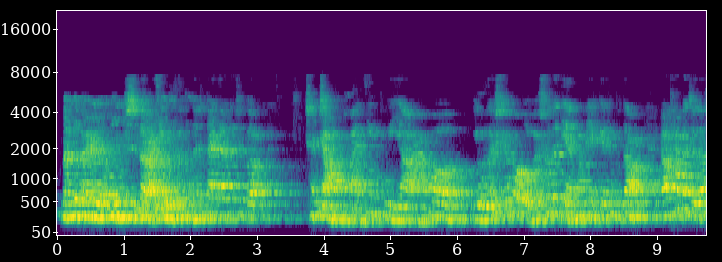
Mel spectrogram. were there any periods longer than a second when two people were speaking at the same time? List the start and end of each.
0.7-2.1

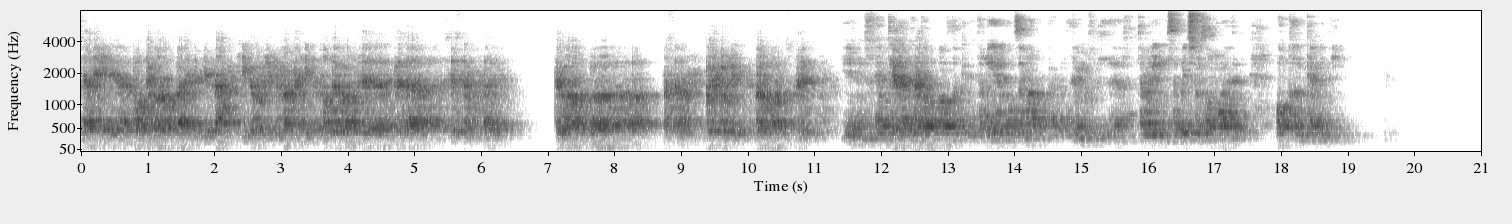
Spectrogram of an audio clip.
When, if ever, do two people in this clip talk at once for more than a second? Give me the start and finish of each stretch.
none

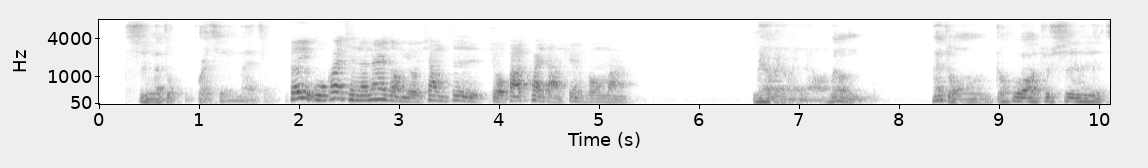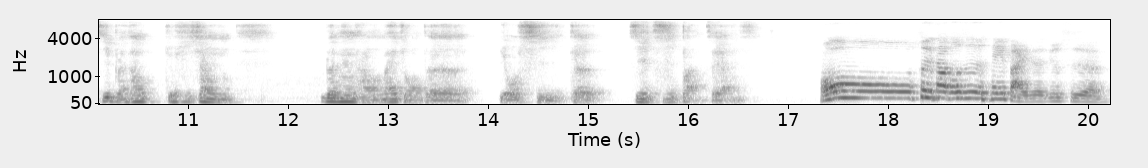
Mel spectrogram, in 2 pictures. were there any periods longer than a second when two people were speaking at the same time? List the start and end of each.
none

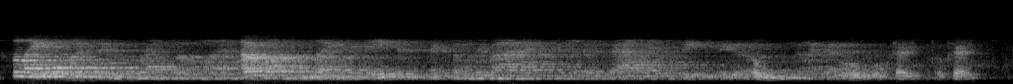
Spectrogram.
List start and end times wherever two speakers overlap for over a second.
none

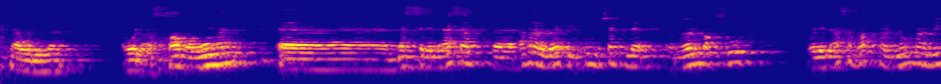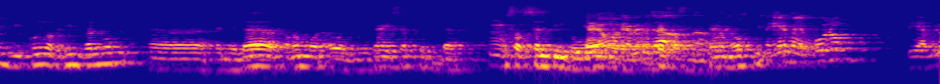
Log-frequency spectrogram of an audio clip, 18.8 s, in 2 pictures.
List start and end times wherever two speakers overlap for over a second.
15.2-17.0

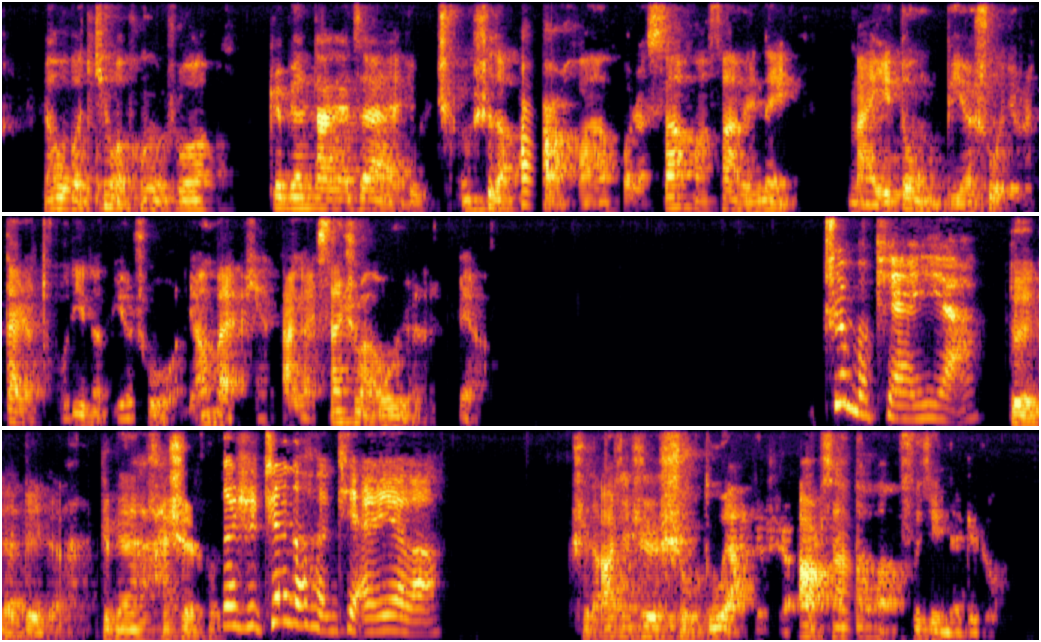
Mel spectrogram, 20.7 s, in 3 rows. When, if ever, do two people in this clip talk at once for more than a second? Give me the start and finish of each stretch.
none

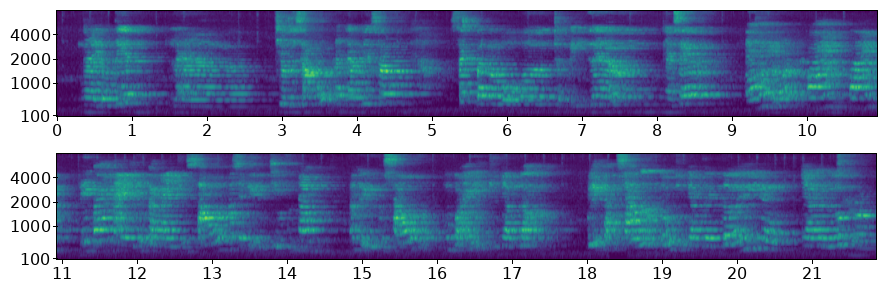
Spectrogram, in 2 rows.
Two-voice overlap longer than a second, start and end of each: none

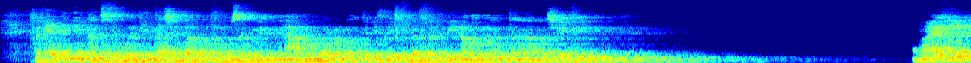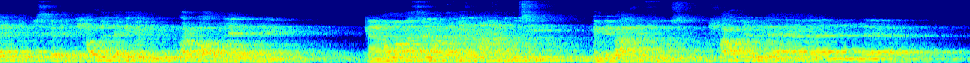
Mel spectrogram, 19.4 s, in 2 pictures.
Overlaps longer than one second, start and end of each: none

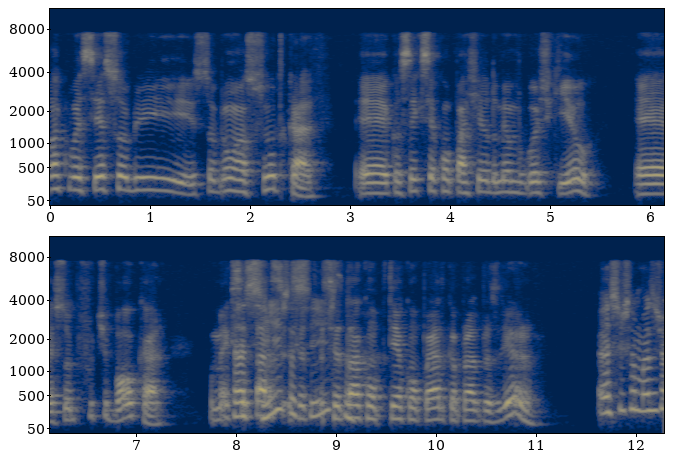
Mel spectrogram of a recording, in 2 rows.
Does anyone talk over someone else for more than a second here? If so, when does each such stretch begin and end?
8.0-9.2

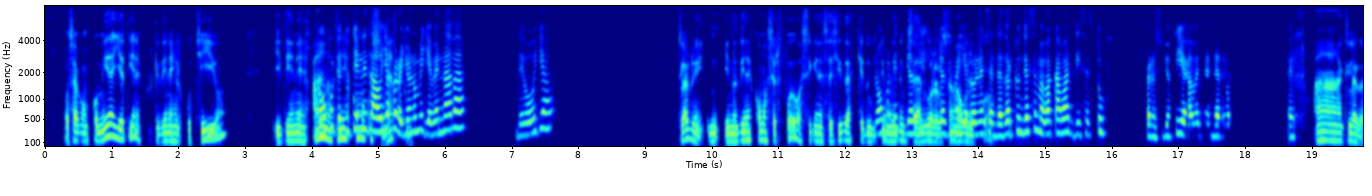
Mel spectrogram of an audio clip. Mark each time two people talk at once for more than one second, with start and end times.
4.0-5.5, 12.4-14.2

